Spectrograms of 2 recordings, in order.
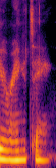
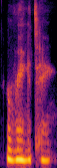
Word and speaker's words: orangutan: the answer is the orangutang orangutang I know that's not how you say it anywhere else in the world that's how we say it in America for whatever reason number 114 what is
